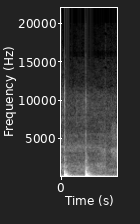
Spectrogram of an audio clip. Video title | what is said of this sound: TRUE Value in a TINY package! Maruti Suzuki S-presso 2020 Comprehensive Review. | It's very feeble fiber. It sounds like plastic, but it is fiber.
